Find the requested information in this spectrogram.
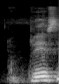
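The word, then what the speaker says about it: précis: देखिए यहाँ पर प्रेसी में PRECIS। ऑलवेज लोग क्या करते हैं ना कि इसका प्रोनाउंसिएशन ही मतलब कि गलत करते हैं। एस इसमें साइलेंट रहेगा, S will be silent hair and the right pronunciation is प्रेसी।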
